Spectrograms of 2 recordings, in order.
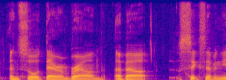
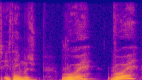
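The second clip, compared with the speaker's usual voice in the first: Roy sung out much higher; mock medium reveal; 4 semitones higher than usual. Derren Brown naming the granddad to Dan, Roy pitched way up. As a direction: stretch Roy up high like a showman. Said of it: "then he'd be like".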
